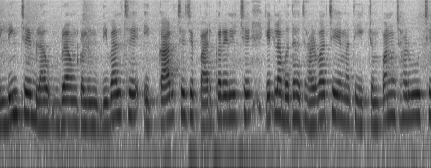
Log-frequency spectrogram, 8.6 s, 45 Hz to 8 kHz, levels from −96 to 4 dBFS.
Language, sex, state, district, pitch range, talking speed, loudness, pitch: Gujarati, female, Gujarat, Gandhinagar, 175-220 Hz, 165 wpm, -15 LUFS, 210 Hz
